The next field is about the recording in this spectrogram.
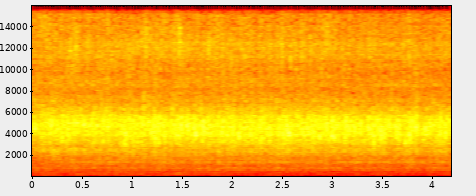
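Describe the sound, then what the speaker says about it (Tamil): Water pours steadily into a bowl of tamarind in a home kitchen, a continuous bright splashing gush with no talk. "கொஞ்சமாக தண்ணி ஊற்றி நல்லா கரைக்கணும்."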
